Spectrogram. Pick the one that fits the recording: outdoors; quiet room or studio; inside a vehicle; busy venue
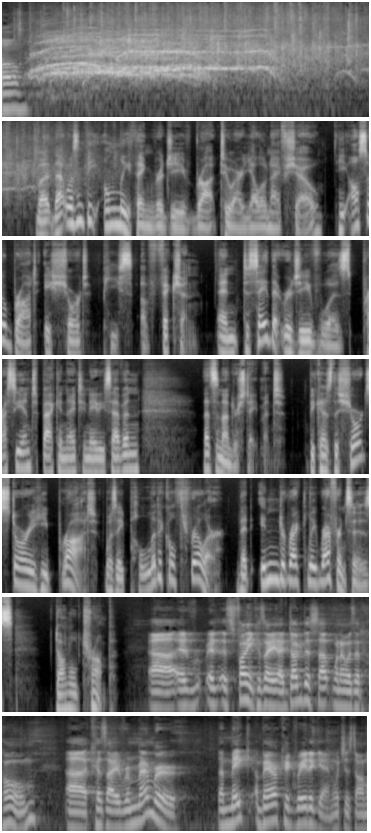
busy venue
